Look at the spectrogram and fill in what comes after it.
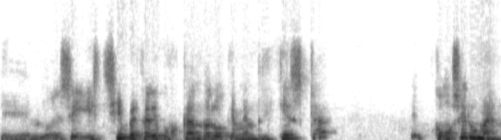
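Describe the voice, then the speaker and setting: A man's high-pitched voice has a dark, mellow tone and very wide pitch swings. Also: moderate pace. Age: 60s. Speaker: psychotherapist and course leader. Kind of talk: online seminar discussion. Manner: halting.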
